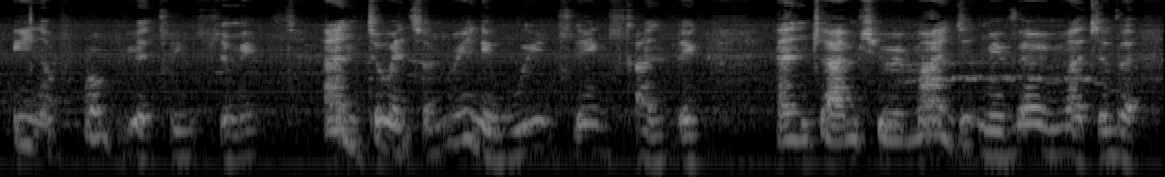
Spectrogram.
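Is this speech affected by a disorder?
Yes: facial palsy; can barely hear own speech.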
